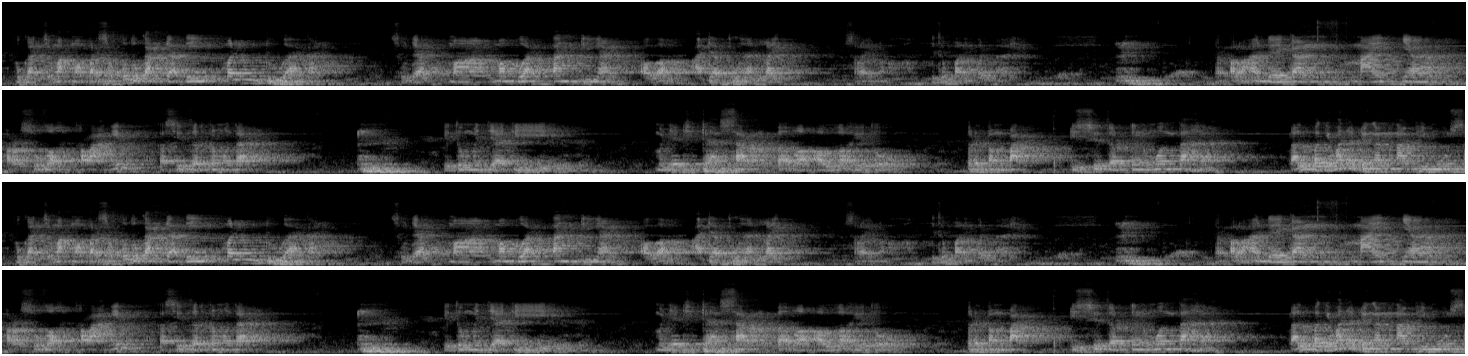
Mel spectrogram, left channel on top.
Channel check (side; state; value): both; identical; correlation 1.00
